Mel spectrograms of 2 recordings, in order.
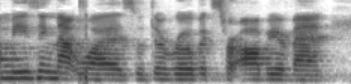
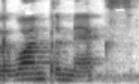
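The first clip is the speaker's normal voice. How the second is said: usual speaking voice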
